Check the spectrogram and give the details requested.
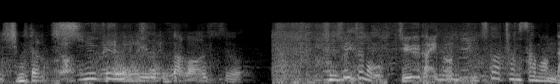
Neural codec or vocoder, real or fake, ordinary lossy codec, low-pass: codec, 16 kHz in and 24 kHz out, 0.6 kbps, FireRedTTS-2 codec; fake; none; 7.2 kHz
